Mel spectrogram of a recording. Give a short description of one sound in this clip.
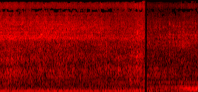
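Wind blows across an open shore.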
